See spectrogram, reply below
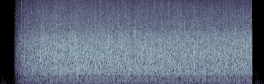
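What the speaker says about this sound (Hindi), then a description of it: "उस भाषण के बाद सभी लोगों ने जोरदार ताली बजाई।" A crowd applauds after a speech in a Hindi cartoon, a dense, even wash of clapping that starts and stops abruptly and lasts a few seconds. No talking.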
